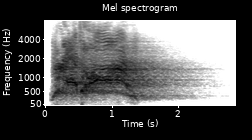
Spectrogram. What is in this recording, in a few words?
Reload Grineer Female; Warframe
